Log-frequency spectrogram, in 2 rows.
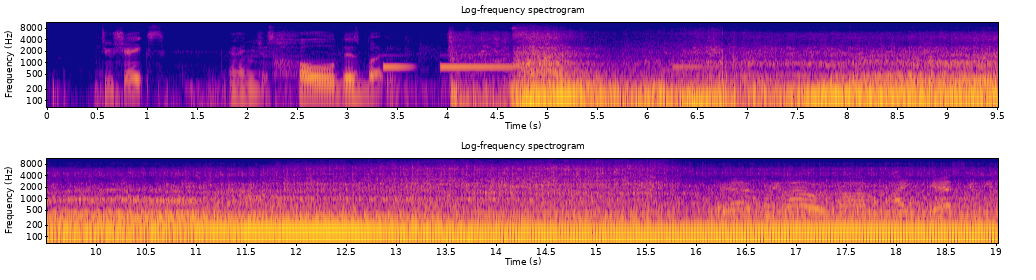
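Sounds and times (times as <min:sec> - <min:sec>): short beep: 0:03.4 - 0:04.9, 0:06.2 - 0:06.8
loud rumbling engine idle: 0:05.6 - 0:19.0.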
